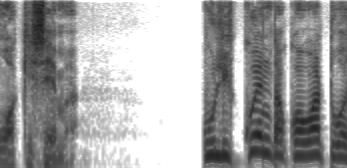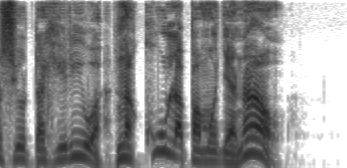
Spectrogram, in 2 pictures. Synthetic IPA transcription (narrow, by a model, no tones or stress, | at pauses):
wa̰kisɛ̰ma̰ | ulikwɛndakwawatuwasiɔtahiɾiwanakulapamɔʄanaɔ̰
